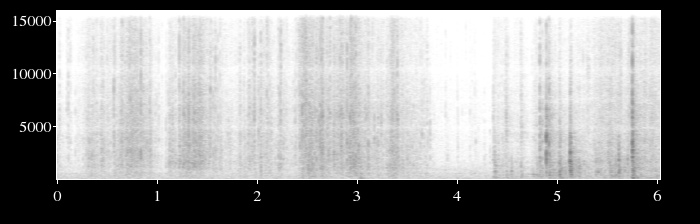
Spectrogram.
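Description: Gift bag and tissue paper rustling and crinkling as they are handled, in uneven bursts, with a short lull and then sharper crackles near the end.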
